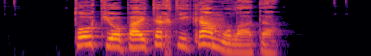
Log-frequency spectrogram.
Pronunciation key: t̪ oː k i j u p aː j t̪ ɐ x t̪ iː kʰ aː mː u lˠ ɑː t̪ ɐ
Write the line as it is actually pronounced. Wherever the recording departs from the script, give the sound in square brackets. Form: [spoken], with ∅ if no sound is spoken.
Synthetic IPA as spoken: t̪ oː k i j [o] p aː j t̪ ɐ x t̪ iː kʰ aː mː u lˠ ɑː t̪ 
